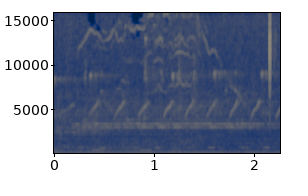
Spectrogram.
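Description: Faint background bird calls: a quick, even series of short rising chirps, about five a second, over a faint steady high-pitched whine.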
